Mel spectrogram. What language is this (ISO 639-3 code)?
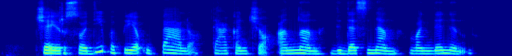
lit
